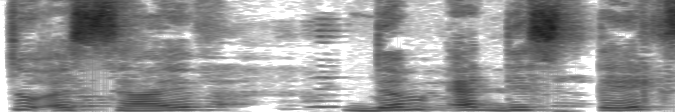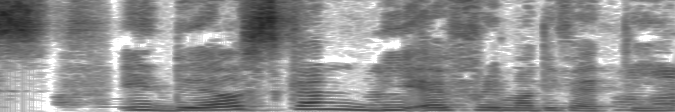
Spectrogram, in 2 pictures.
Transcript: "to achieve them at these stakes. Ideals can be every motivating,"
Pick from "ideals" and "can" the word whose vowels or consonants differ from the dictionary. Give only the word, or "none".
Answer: ideals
